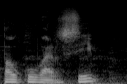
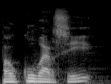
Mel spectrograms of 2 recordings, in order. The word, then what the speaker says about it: Pau Cubarsí: Vuelve a ser que ayer vimos a Pau Cubarsí. ¿Lo he dicho bien? – Sí, sí, perfecto. Sí. Sí. – Es que ayer que en mi vídeo lo dije mal. Pau Cubarsí.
